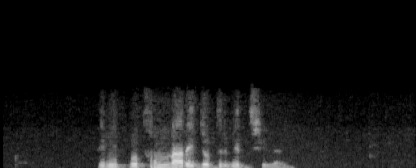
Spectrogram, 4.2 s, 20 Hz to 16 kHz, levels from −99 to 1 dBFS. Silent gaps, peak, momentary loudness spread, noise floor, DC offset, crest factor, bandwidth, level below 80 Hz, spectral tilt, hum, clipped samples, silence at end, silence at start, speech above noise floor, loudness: none; -2 dBFS; 19 LU; -74 dBFS; under 0.1%; 24 dB; 7.4 kHz; -62 dBFS; -8 dB/octave; none; under 0.1%; 1.3 s; 1 s; 51 dB; -23 LUFS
